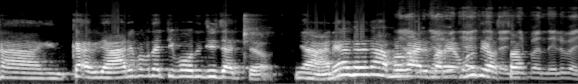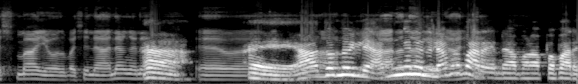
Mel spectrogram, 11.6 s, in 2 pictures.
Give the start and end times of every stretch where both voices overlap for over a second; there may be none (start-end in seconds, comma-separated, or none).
8.5-10.6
